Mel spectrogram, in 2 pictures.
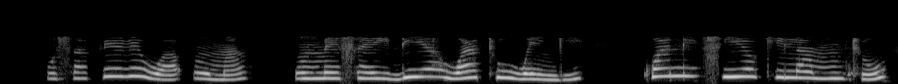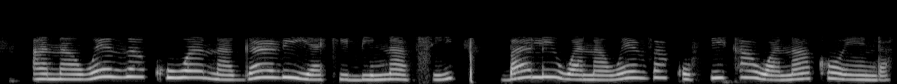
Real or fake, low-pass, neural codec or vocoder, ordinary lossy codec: real; 3.6 kHz; none; MP3, 24 kbps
